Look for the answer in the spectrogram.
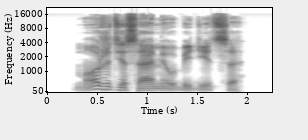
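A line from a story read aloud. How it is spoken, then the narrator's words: Tired speech. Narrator (Russian): устало сказал управляющий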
